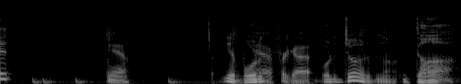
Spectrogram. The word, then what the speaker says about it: Buongiorno: Buongiorno.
